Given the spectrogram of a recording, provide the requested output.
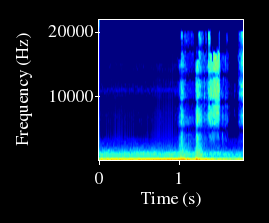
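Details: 2018 Honda Accord Sport 1.5T; steady low hum with constant drone under the engine note, no knocking; abnormal humming from engine, source not pinned down.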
